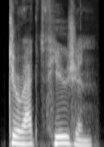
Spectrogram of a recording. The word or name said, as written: direct fusion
